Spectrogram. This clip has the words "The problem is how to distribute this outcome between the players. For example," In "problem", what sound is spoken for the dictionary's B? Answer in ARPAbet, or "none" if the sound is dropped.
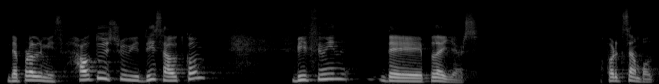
none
